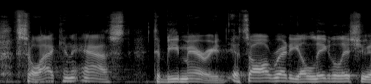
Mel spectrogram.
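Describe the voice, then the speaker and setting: In a plain, everyday voice, a man talks at a moderate pace with fairly high pitch and ordinary pitch variation. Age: 60s. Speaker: public commenter, military veteran. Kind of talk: public comment speech.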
